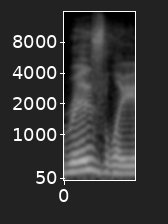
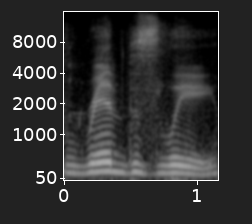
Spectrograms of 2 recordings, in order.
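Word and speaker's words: Wriothesley: because no it's not Risley it's Risley like that wow that when you say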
